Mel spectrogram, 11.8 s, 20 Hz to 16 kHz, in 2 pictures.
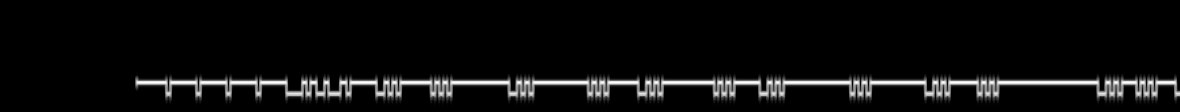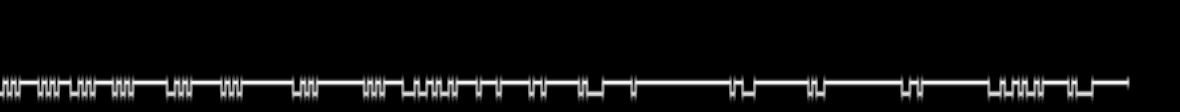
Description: RTTY (50 baud, 450 Hz shift), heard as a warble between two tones, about 740 Hz centre. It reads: RYRYRYRYRYRYRYRYRYRY DK3ABP DE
